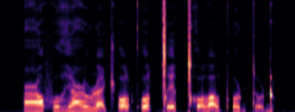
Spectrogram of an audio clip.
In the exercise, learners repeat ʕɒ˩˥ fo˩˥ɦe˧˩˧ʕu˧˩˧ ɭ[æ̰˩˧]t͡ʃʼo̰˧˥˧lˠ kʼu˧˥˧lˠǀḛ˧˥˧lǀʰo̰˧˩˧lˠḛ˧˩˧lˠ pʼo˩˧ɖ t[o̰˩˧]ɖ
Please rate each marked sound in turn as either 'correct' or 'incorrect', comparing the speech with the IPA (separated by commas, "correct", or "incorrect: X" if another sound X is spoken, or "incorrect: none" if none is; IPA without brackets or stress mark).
incorrect: æ̰˧˥˧, correct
